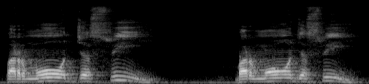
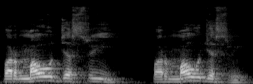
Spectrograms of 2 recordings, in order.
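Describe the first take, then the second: First: परमोजस्वी said with a plain ओ, slowly; wrong o vowel. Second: परमौजस्वी with a rounded, open औ; correct au vowel. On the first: Teacher shows the wrong vowel first: परमोजस्वी with ओ. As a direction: stretch परमोजस्वी with the short o sound. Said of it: "मौ नहीं, मौजस्वी". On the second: Teacher shows the right vowel with lip shape: परमौजस्वी with औ. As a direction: round the lips wide on औ in परमौजस्वी. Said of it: "कि ऐसे बोलते हैं". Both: Shown as a demonstration.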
